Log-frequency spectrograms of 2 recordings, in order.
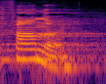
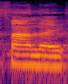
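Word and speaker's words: whānau: going to take you who pronounces whanau and correctly if it if you've got to say f-a-r-n-o to get it right sweet i mean probably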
